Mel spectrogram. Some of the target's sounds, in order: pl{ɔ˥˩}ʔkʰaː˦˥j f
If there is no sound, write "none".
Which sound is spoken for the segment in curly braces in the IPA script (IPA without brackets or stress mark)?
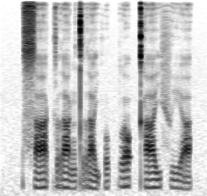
ɔ˥˩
